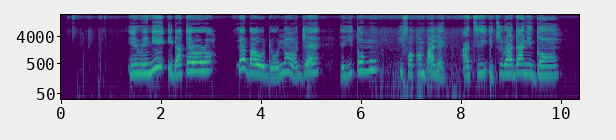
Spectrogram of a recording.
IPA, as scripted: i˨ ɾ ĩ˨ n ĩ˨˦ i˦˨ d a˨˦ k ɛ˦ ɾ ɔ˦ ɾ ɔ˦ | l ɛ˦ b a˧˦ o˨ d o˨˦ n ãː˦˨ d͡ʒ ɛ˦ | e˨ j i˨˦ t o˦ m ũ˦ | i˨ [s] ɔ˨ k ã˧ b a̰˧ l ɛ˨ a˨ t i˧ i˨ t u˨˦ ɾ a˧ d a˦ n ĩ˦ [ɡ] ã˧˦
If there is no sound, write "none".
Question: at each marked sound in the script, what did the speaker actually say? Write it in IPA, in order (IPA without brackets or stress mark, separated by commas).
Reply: f, ɡ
